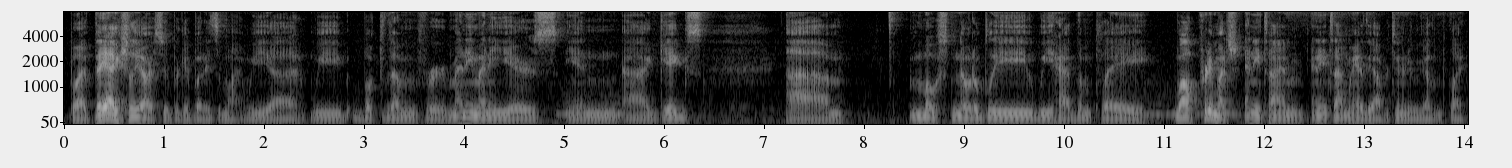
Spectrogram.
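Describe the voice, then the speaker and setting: Groggy forties streamer, very deep voice, rambling and profane, light background noise. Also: male voice, fairly even intonation, a little mellow. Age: 40s. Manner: halting, many fillers and restarts, profane. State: groggy after a late night. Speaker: livestream host. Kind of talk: casual rambling chat.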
